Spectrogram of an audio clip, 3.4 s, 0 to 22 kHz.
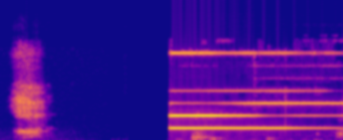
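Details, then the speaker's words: Dell Inspiron 15 3542 motherboard (Wistron Cedar 13269-1 FX3MC), won't power on; black probe on ground, red on the 19 V rail, steady continuity tone; rail shorted to ground. "so you can see put the black prob down and the red here on the 19 par the 19 parl is shuted to ground"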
